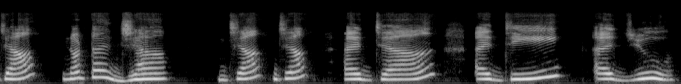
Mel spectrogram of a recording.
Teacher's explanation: میں اپنے ہاتھ سامنے رکھوں تو مجھے نہیں فیل ہو رہا کہ ایئر باہر آ رہی ہے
